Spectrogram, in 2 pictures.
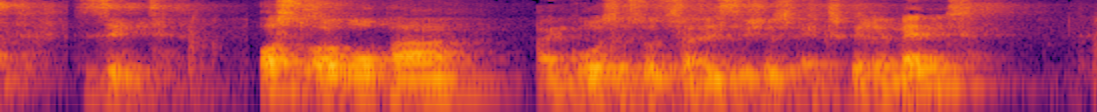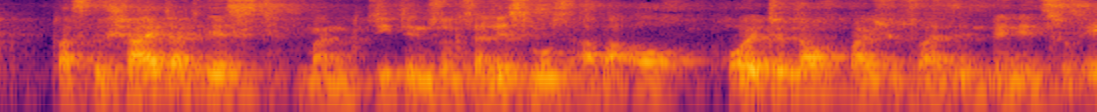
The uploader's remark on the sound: Gehalten auf dem Fondskongress in Trier.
